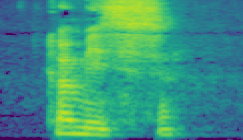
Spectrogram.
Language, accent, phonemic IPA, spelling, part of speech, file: French, Canada, /kɔ.mis/, commissent, verb, LL-Q150 (fra)-commissent.wav
- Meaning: third-person plural imperfect subjunctive of commettre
